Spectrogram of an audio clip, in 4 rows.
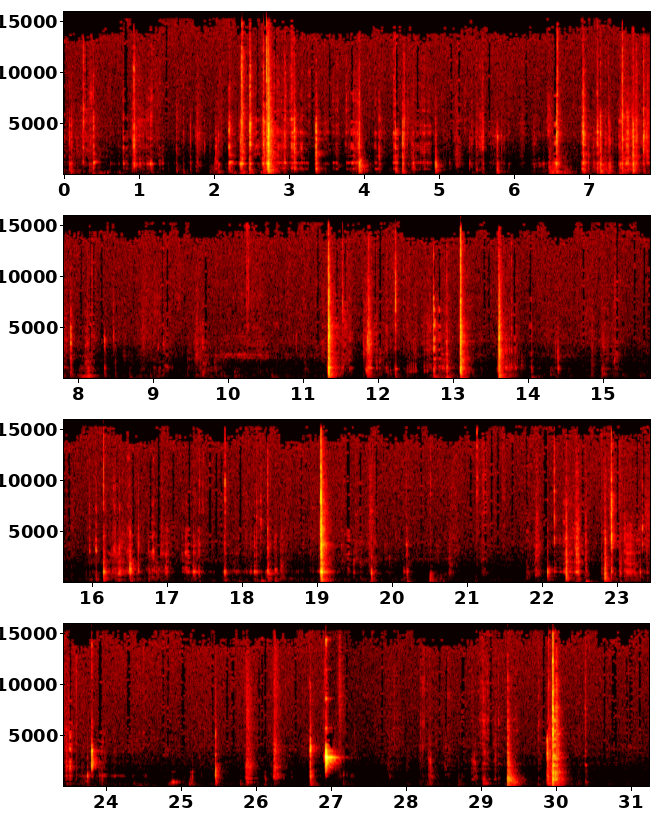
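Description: D-size batteries being handled and pressed into the plastic battery holder of a Yale HSA 3500 alarm siren: irregular bursts of rattling and clicking, with several sharp snaps as the cells seat against the spring contacts. A brief high chirp sounds about three seconds before the end.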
